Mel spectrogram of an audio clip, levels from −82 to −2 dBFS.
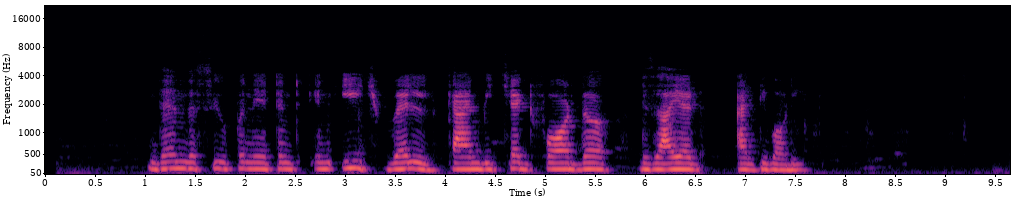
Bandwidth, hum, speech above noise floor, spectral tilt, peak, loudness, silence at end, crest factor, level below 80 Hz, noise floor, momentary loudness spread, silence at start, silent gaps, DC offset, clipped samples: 5 kHz; none; 35 dB; -9.5 dB/octave; -18 dBFS; -35 LUFS; 2 s; 18 dB; -64 dBFS; -69 dBFS; 9 LU; 0.3 s; none; under 0.1%; under 0.1%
